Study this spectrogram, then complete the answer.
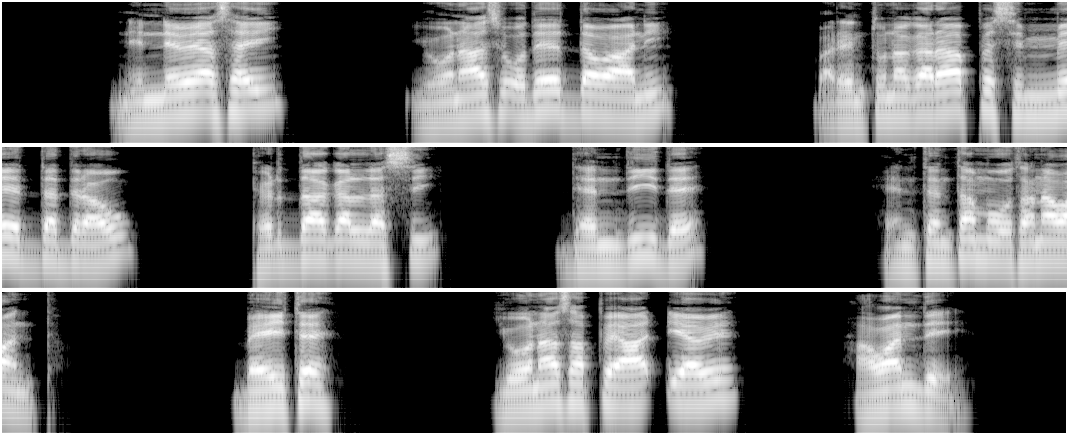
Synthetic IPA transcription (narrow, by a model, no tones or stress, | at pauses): nɛnːɛwɛɐsɐj | jo̞ːnaːs̬ɪɔd̪e̞ːd̪ːɐwaːnɪ | bɐ̰ɾɛnt̪ːʊnɐɡɐɾaːpːɛsɪmːe̞ːd̪ːɐd̪ɪɾɐw | pɪɾd̪ːaːɡɐlːɐsːɪ | d̪ɛnd̪iːd̪ɛ | hɪnt̪ːɛnt̪ːɐmo̞ːt̪ɐnɐwɐnt̪ːɐ̥ | bɛjt̪ɛ | joːnaːs̬ɐpːɛaːɗːɪjaːwɛ | hɐwɐnd̪ɛḛː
